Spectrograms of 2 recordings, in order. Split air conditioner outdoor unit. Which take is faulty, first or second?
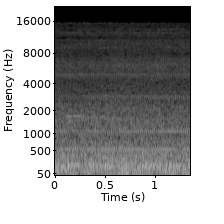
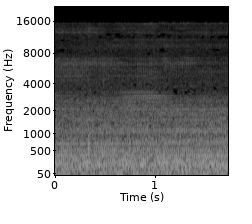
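second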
